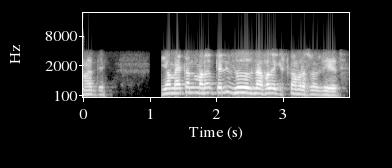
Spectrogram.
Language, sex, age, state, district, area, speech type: Kashmiri, male, 45-60, Jammu and Kashmir, Ganderbal, rural, conversation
